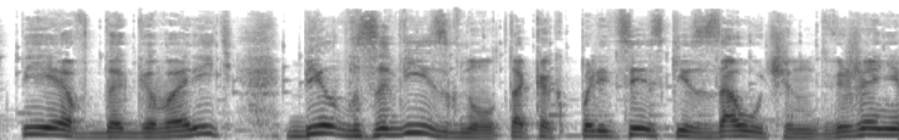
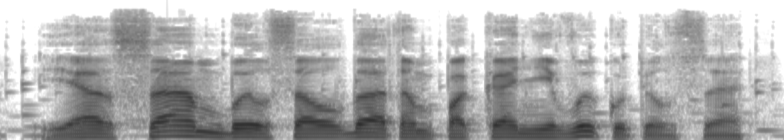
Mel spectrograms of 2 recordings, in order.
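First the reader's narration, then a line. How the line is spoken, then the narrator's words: Deep bass voice. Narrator (Russian): пробасил полицейский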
